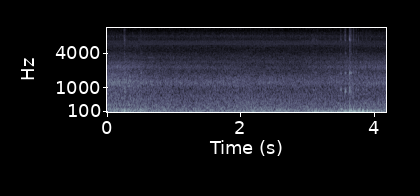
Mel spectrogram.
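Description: Wind buffeting the microphone of a parasailer's camera in flight under the canopy: a steady rush of wind noise that grows gustier and louder near the end.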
